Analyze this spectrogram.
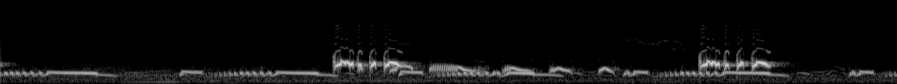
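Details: Zebra dove song from local birds, played to train lazy or molting doves. Rolling trilled coos alternate with two high, staccato note bursts about four seconds apart, plus short looping phrases.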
